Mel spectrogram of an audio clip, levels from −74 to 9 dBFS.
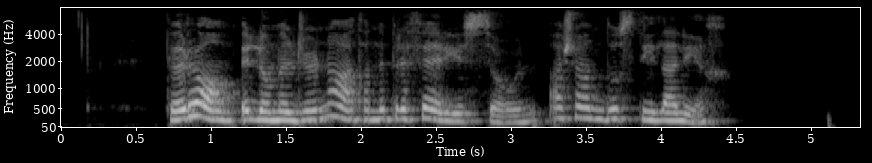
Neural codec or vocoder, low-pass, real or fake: none; 7.2 kHz; real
